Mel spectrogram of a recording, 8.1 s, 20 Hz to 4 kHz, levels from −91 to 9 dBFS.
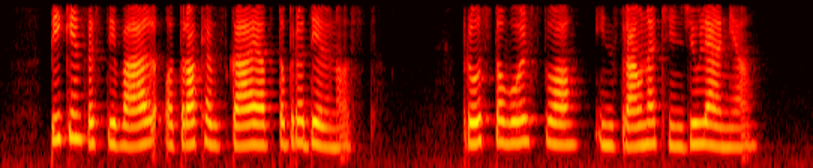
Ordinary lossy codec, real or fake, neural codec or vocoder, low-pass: none; real; none; 3.6 kHz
